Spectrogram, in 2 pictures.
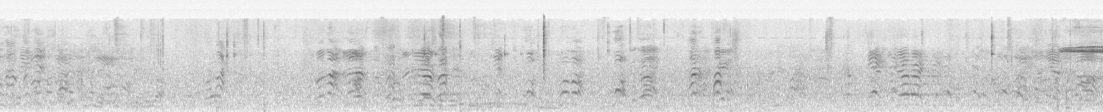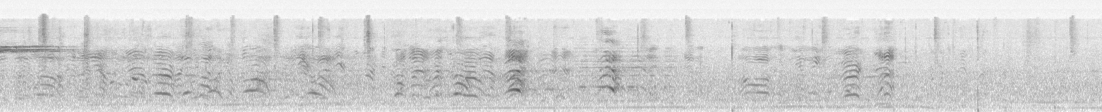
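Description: Players shout to each other across an open pitch outdoors.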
